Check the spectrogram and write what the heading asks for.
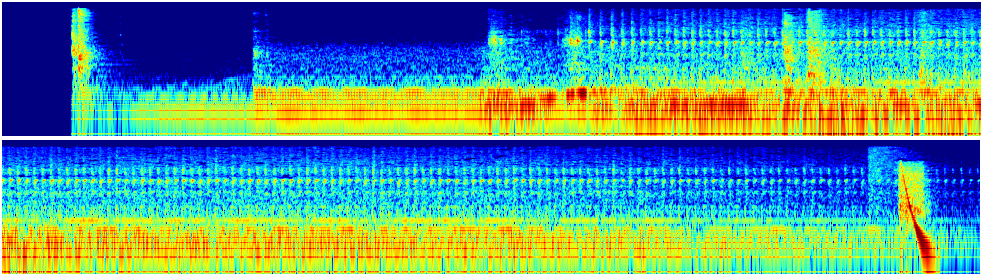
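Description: Film projector sound effect under a logo intro: a steady mechanical whirr with a low hum and a high thin whine, a few sharp clicks in the first few seconds, and a quick falling tone near the end.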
